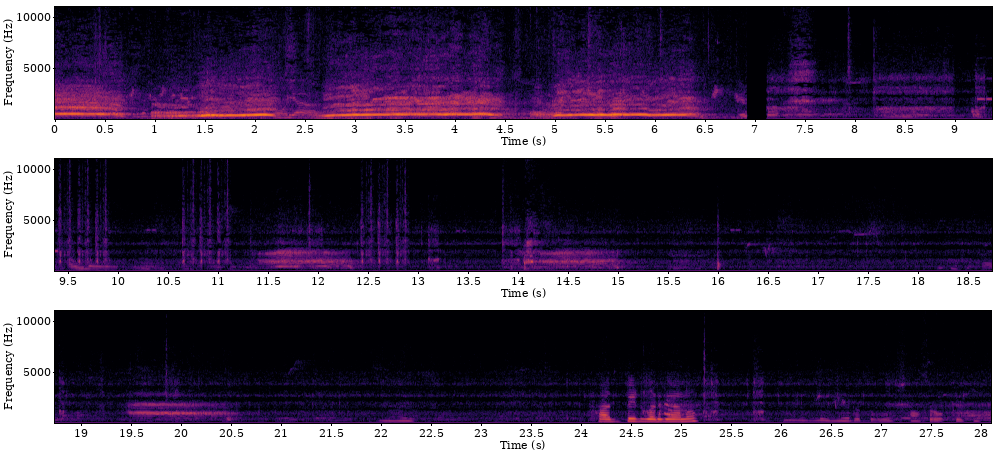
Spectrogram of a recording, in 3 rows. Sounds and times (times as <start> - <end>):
Wild animals: 11.4 - 12.5, 13.9 - 15.6.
